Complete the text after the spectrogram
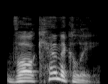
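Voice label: "volcanically", British English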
